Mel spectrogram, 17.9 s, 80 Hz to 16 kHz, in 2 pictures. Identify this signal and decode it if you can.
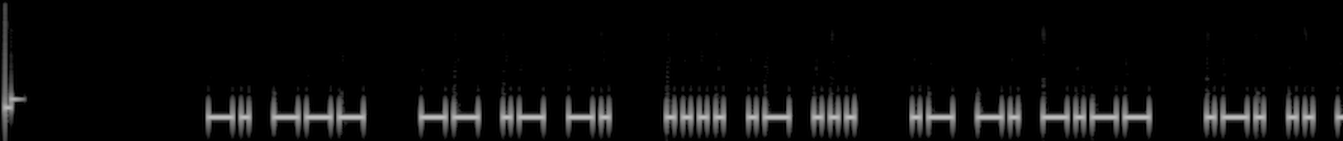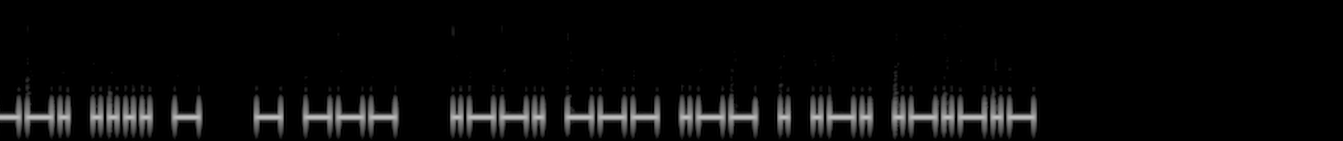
Morse code, heard as a keyed tone, about 22 wpm, 700 Hz. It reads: NO MAN HAS ANY RIGHT TO POWER.
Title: Sentences from Top 1000 Words - Review Part 2 - 22wpm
